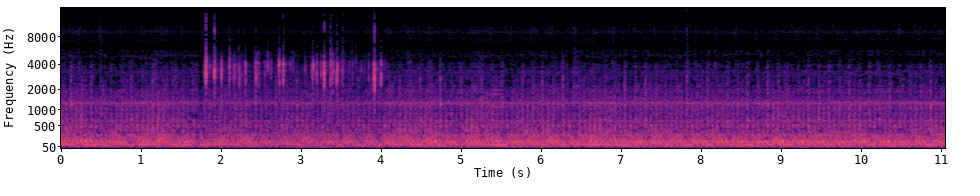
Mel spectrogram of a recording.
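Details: Mitsubishi T120SS fuel-injected engine with hard starting, stuttering and high fuel consumption: steady low idle with uneven lumpy pulse and a few light ticks early; rough running, cause not evident.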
